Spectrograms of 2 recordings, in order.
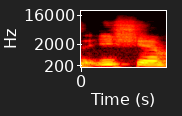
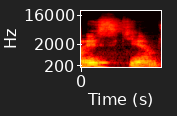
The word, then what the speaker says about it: ischium: and posteriorly and inferiorly this is ischium or skm so both pronunciation is okay so this is a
